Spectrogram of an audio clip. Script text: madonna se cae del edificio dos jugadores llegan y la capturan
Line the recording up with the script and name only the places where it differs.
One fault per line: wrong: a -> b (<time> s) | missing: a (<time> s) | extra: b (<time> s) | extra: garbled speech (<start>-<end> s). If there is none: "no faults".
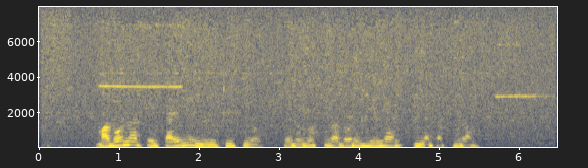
extra: pero (3.0 s)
